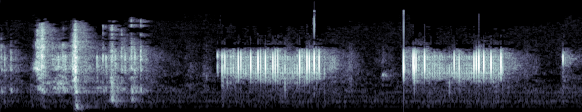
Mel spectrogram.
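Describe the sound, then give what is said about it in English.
A telephone call being placed: a quick clatter of dialing clicks, then two buzzing rings separated by a short pause, with no voices. “May I use your phone?”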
